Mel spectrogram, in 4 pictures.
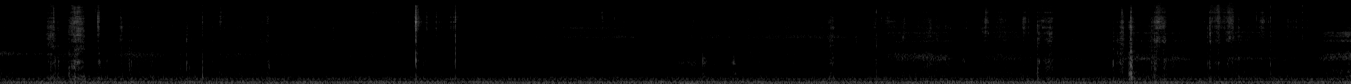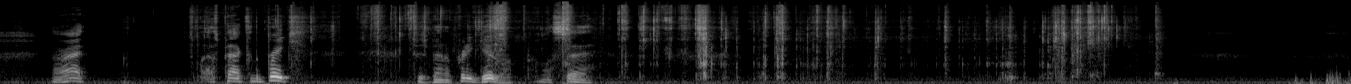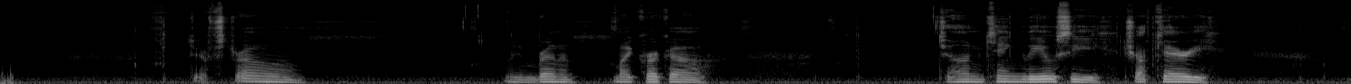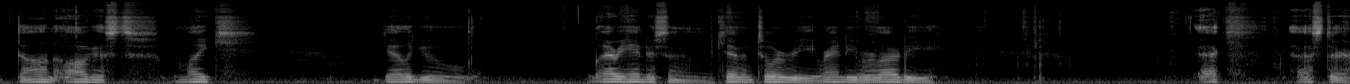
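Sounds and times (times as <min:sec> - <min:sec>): rustling of cards and wrapper: 0:00.4 - 0:25.3, 0:43.8 - 0:51.4, 0:52.0 - 0:54.0
foil wrapper tearing and crinkling: 0:15.4 - 0:25.1.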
